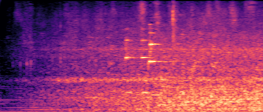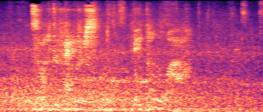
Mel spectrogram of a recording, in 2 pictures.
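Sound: metro train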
